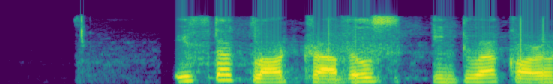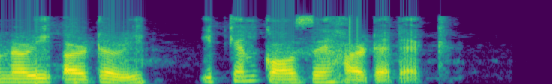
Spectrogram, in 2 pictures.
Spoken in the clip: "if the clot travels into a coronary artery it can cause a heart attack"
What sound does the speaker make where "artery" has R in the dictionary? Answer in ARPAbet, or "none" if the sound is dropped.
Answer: R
